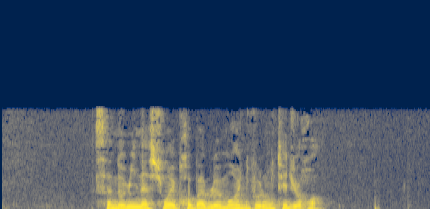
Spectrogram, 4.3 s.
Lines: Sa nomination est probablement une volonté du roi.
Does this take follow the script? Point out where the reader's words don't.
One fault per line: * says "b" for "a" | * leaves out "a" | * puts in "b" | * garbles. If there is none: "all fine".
all fine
